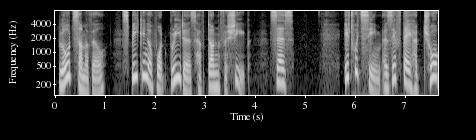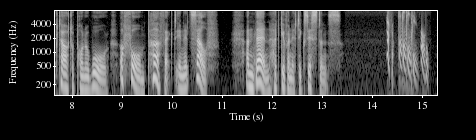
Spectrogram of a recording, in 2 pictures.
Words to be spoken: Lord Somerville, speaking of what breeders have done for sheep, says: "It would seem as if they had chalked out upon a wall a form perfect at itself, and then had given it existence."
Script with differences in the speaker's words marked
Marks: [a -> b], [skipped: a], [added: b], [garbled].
Lord Somerville, speaking of what breeders have done for sheep, says: "It would seem as if they had chalked out upon a wall a form perfect [at -> in] itself, and then had given it existence."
